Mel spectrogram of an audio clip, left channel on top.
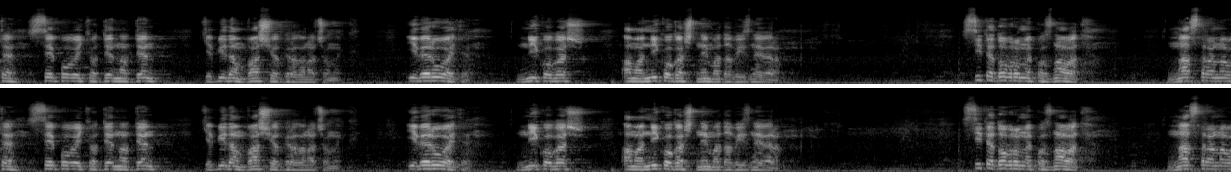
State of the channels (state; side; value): normal; both; correlation 0.30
